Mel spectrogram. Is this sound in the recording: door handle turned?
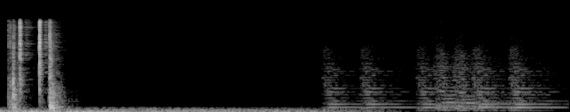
yes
